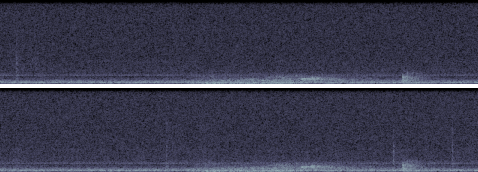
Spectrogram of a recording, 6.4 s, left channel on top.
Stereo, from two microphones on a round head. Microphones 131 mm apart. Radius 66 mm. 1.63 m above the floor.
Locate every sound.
2.4 s a splash: 30° left (ahead or behind), 5 m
